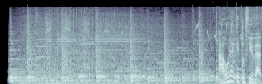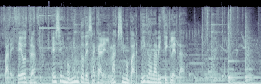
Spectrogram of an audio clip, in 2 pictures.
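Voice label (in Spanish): e-learning, Spain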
